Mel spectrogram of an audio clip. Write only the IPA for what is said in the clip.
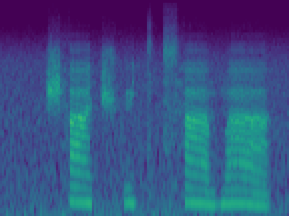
t͡ʃʰ ã t͡ʃʰ y tʲ t͡sʰ ã b ã

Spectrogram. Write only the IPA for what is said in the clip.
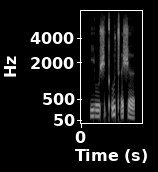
j uː ʃ ə kʼ u tʼ ə ʃ ə

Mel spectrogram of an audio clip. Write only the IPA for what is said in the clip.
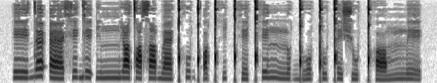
e d æ ʔ æ x e ɡ e ʔ i mː i tˤ e sˤ i b æ ǃʰ u ǃʼ ɒ ǃʰ i ǃʰ e ǃʰ e nː o ɡ͡ǃ o ǃ u ǃ e ʃ u ǃʰ ɒ mː e

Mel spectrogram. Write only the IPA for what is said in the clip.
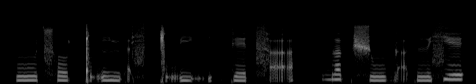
uː˨ t͡sʰ o˨ ǃ ṵ˨ ŋ nʲ a̰˨ sʲ ǀ ṵ˨ j ḭ˨ | k e˨ t͡sʰ a̰˦ | ɡ ɐ˦ k ʃ u˨ ɡ a̰˨ k ɨ˨ sʲ e˦

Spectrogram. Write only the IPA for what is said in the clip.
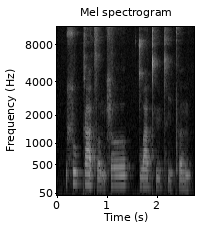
ʂ u˥˧ k ä˥˩ t͡s ɤ̰˨˩ ŋ ʂ ɤ˥ | t̪ w ä˥˩ t̪ʰ y˧˥ t̪ʰ ḭ˨˩ pʰ ə˥˩ n

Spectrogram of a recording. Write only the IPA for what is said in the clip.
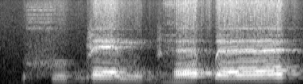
x u b ɛː m bʱ ɜ ɓ ɜː

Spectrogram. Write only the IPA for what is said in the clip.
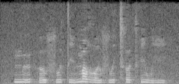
m ʉ˨˩˦ h ɵ˩˧˩ sʷ ɨ˩˧˩ t i˨˩˦ m a˥˧ ʁʷ i˨˩˦ sʷ i˩˧˩ t͡sʼ ɵ˥˧ t͡sʼ i˥˧ w i˩˧˩

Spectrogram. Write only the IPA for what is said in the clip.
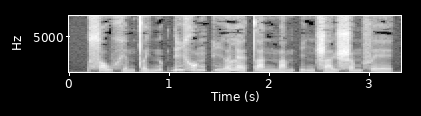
s ɔ˨˩ w x e˨˩˨ m t̪ ə˨˩˨ j n u˦˥ k̚ ɗ i˧˥ ɣ ɔ˧˥ ŋ k i˨˩˦ ə̯ l ɛ˨˩˦ t̪ a˨˩ n m a˨˩˨ m ʔ i˨˩ ŋ ʂ a˨˩˦ j ʂ ə˨˩˦ m f e˨˩

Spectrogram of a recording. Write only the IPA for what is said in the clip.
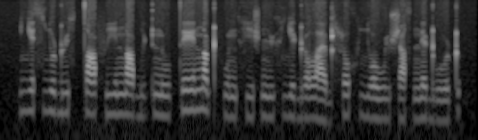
ʎ e s ʎ u ɖ y s t̪ ɑ f i n̪ ɑ b i ʈ n u t̪ e n̪ ɑ ʈ f u n x i ʃ n̪ y x ʎ i ɖ y lˠ æ ɖ ɬ o x ʎ o w y ʃ ɑ s n̪ e ɖ w u ʈ

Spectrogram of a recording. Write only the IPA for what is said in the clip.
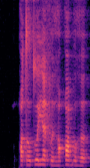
qʷ ə˨ t ɤ˨ tʷ ɛ˦ j ɛ˧ f ɘ˨ ɦ ə˧ qʷ ɛ˧ b ʊ˨ ɦ ə˨

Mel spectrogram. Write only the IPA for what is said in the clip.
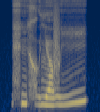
x ĩ x ṳ lʲ ɒ v iː

